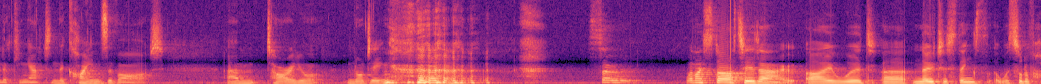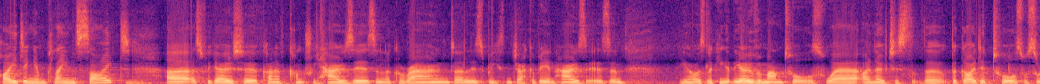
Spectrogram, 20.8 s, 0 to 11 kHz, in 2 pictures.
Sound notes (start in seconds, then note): 3.9 chuckles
